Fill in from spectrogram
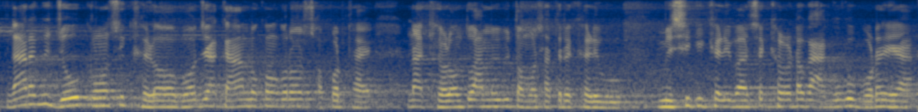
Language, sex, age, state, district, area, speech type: Odia, male, 30-45, Odisha, Puri, urban, spontaneous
